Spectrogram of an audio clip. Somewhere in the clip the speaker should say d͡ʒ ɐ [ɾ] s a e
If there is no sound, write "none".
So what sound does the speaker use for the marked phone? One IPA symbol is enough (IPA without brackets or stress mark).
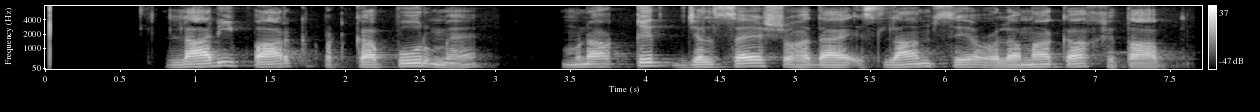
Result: l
